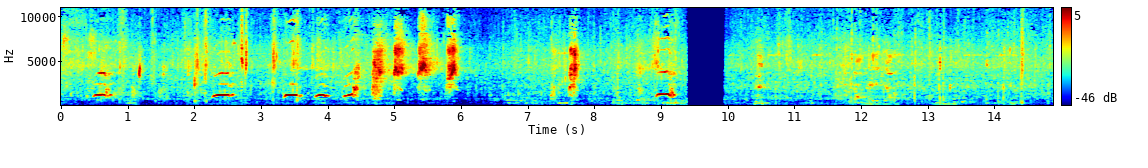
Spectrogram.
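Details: Baby monkey Leo crying to its mother, begging for milk because it is hungry: a series of short, arched, squeaky cries repeated every second or so, then a pause and one more cry, over a rustling, noisy background.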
